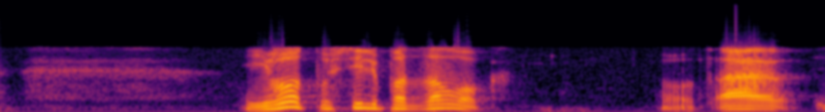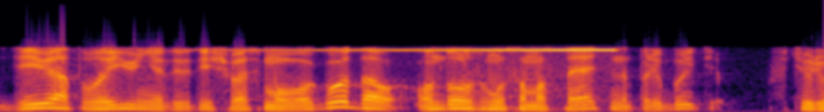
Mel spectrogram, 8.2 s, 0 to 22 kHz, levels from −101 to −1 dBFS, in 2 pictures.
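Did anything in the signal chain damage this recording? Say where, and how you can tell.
Yes. A piercing tone at 3.5 kHz swells from 5.03 s to 7.23 s, building over about two seconds to roughly 10 dB above the speech. This is loudspeaker feedback squeal in the acoustic path: the microphone hears its own loudspeaker, and the loop gain at that frequency exceeds one.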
